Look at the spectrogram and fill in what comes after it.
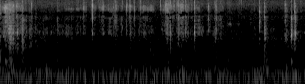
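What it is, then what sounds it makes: Dry bar soap being carved. A metal utility blade carves and scrapes thin flakes off the edge of a solid, rectangular, palm-sized bar of dry beige soap held in one hand with long manicured nails. The sound is a steady, dry, crackly scraping with brief bright ticks and crunches as flakes break away, over a low rumbling undertone.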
